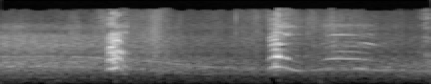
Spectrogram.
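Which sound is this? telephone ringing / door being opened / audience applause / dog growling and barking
dog growling and barking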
